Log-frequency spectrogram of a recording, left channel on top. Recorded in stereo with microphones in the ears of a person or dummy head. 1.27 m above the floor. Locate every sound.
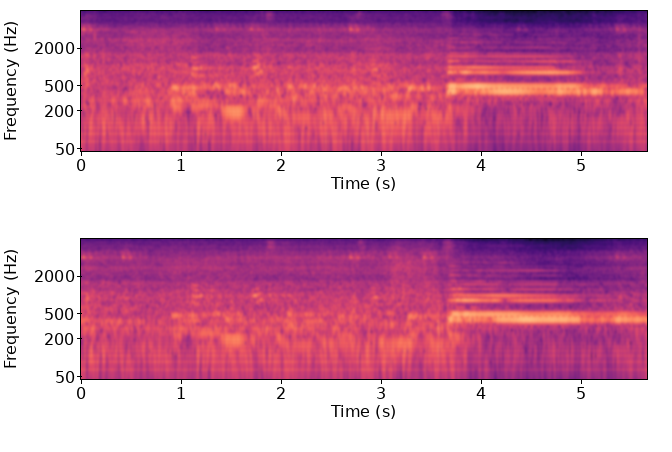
0.9 s a woman speaking: 10° left (ahead or behind), 4 m
3.7 s a car horn: 50° left (ahead or behind), 8 m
